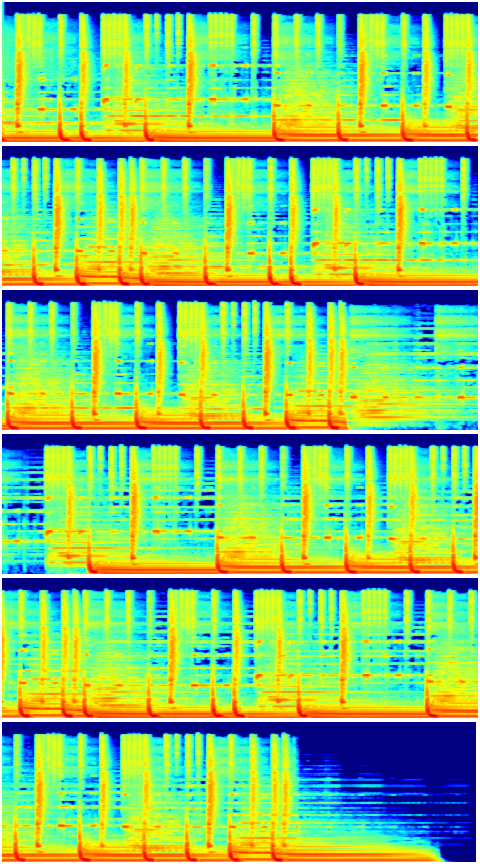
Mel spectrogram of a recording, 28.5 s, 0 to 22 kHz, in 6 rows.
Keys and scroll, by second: 0.2 BackSpace, 0.3 BackSpace, 0.5 BackSpace, 15.9 Down, 22.1-25.0 Down, 26.7 Up, 26.8 Up, 26.9-27.4 Down.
